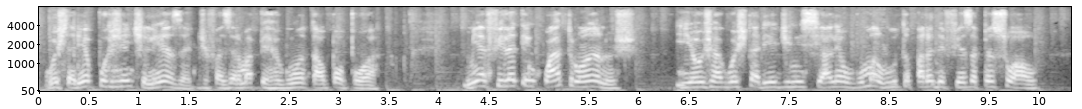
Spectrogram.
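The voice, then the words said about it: Rio de Janeiro Brazilian accent. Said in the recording (Portuguese): “ele não precisava nem falar que era do Rio. O sotaque dele já.”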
